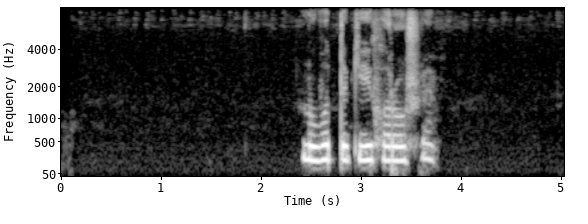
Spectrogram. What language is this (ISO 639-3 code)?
rus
